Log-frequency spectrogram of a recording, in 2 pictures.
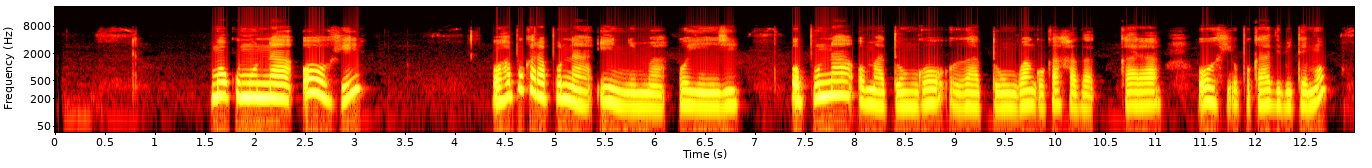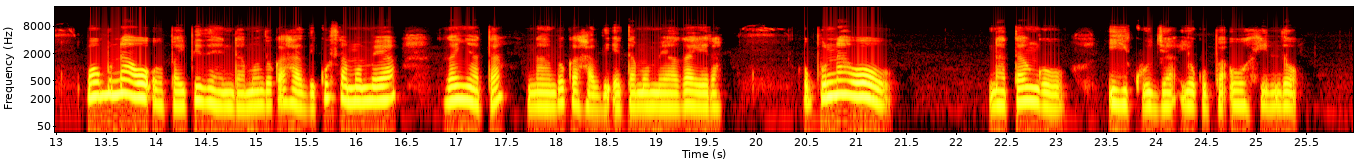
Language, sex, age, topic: Oshiwambo, female, 25-35, agriculture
